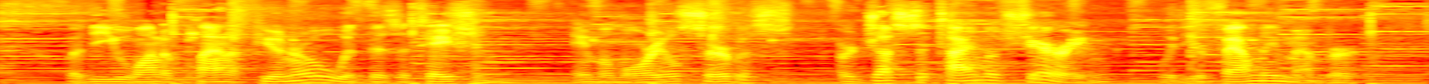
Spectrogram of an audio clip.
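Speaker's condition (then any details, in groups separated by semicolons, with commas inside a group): No condition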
